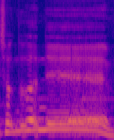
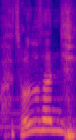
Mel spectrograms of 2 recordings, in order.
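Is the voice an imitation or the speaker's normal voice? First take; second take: imitation; normal. First: It is said in an imitated older man's voice. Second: It is said in the speaker's own normal voice. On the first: "말투가 이러세요. 근데 성대모사가 잘 이상했네요" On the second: "안 하겠습니다"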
